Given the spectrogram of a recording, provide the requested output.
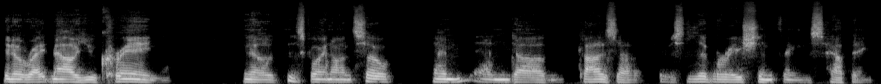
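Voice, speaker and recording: An older man asking careful, halting questions on a video call from his living room. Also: mid-range voice, little pitch movement, husky, no room sound, low-quality recording. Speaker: guest interviewer. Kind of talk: interview questions in conversation.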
